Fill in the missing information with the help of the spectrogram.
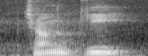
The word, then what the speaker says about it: Changi: I say it right? Changi. – Hard G. – Okay, Changi.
